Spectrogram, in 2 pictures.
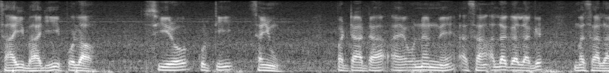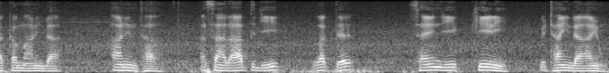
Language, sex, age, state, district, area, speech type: Sindhi, male, 60+, Maharashtra, Thane, urban, spontaneous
